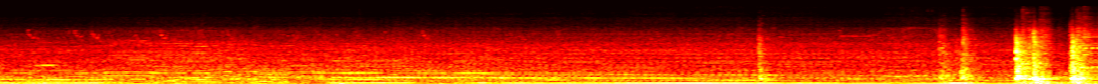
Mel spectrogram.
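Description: Caterpillar wheel loader's diesel engine running under load as the machine lifts its grapple bucket of straw-and-manure bedding and dumps it into a manure spreader. The engine's pitch shifts with the work, and there are a few short knocks.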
